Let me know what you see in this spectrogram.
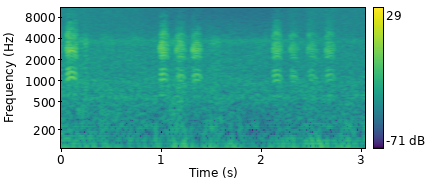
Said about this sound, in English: I am the rhythm of wing beats and cries, skeins of migrating geese.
